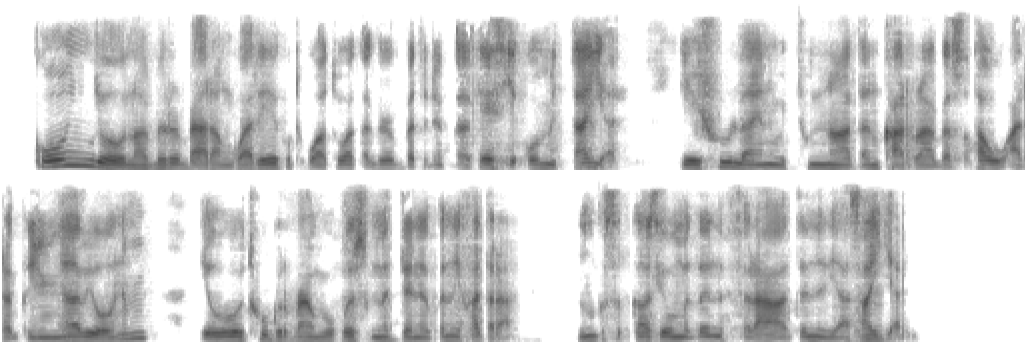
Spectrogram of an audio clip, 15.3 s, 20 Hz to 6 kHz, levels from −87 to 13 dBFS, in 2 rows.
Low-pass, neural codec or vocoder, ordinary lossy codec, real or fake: 5.4 kHz; codec, 16 kHz, 2 kbps, X-Codec, HuBERT features, trained on LibriSpeech; AAC, 32 kbps; fake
